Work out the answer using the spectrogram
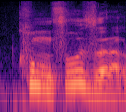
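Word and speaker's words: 孔夫子: 쿵푸즈라고 그럽니다. 공자는 공수 그러는데 쿵푸즈 그러니까 얘네들이 라틴어로 딱 쓰고서 이걸 컨푸치우스, 라틴어 발음하면 컨푸치우스 이렇게 발음한 거예요.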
